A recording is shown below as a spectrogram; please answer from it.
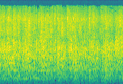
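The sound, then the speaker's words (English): A church audience claps hands in praise, a steady, even wash of applause that holds throughout at a fairly soft level. “If you done confess Jesus is Lord, give him a hand clap of praise.”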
